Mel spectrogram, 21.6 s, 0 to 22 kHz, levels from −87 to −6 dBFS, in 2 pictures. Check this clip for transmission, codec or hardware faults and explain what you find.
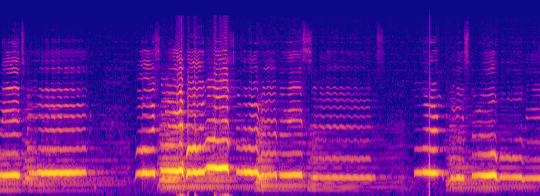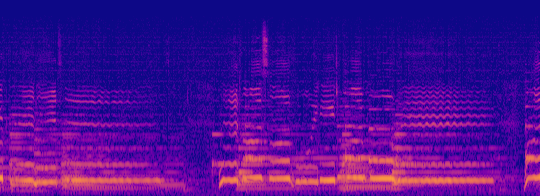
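One transmission-side fault turns up: a repeated buffer at 8.58 s. A block of roughly 1.33 ms, which fits a 64-sample buffer, plays three times in a row because fresh audio did not reach the output in time and the device replayed what it already held. Being so short, it is heard as a brief click or tiny buzz rather than a stutter, and no audio appears to be missing. A waveform shows an identical short segment tiled with hard joins, and a spectrogram shows a thin vertical broadband line at that moment.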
